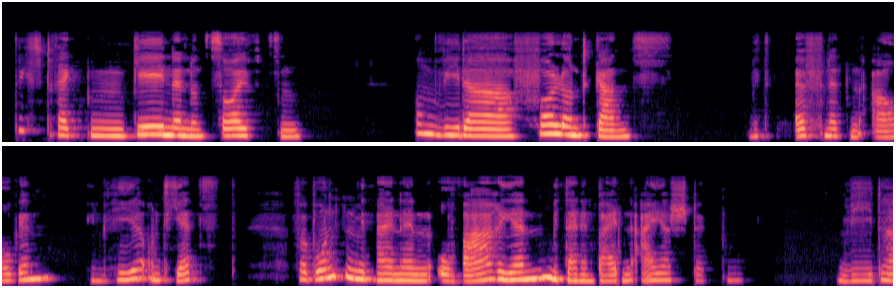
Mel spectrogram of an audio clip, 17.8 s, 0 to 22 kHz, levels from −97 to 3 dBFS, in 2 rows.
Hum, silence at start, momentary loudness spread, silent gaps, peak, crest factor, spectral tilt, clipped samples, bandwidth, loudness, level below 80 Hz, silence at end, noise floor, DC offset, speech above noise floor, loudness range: none; 0.15 s; 17 LU; none; -4 dBFS; 16 dB; -7 dB/octave; under 0.1%; 8.8 kHz; -19 LUFS; -74 dBFS; 0 s; -86 dBFS; under 0.1%; 67 dB; 8 LU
